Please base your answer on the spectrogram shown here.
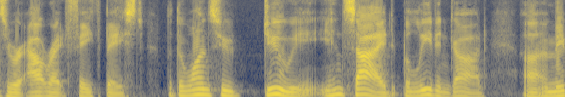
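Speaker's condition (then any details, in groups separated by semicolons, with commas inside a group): No condition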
